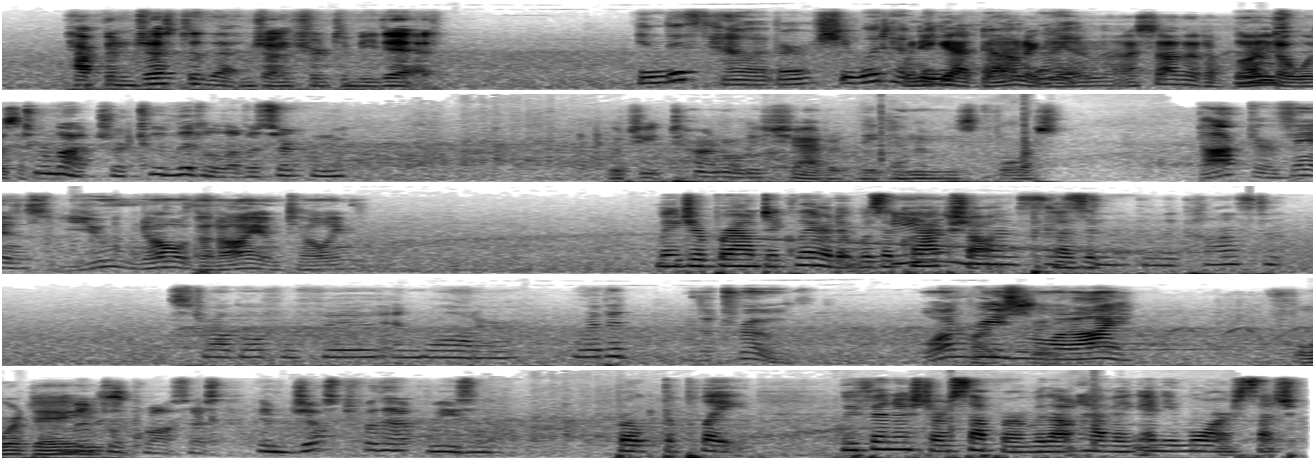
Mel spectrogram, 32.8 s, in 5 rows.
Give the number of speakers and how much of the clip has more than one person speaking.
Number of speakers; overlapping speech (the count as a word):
eight, about 13%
